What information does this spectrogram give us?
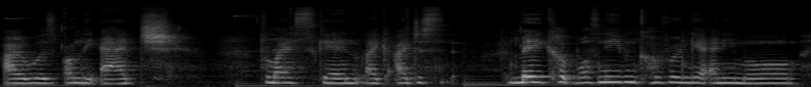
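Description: A young woman from England, croaky from a throat infection, chatting frankly and rambling with restarts as a beauty vlogger in her bedroom. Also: on the high side, level tone, moderate pace, a little mellow, faint music behind. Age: young adult. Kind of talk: casual chatty vlog. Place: bedroom, indoors. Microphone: camera in front, close framing.

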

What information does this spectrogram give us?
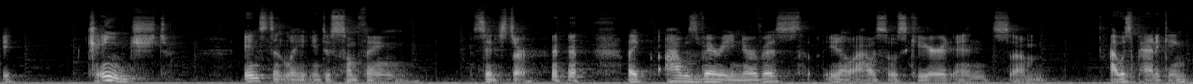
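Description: A man's voice: fairly low pitch, takes it slowly, gravelly, long pauses, soft background music. A man in his thirties from the Philippines earnestly telling a personal story to the camera from an office, rambling with restarts and fillers. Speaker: vlogger. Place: office room indoors.

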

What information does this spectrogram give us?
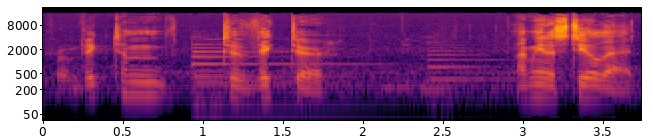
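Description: A man interviews and narrates for a documentary. His voice has a medium male pitch, and faint guitar music plays behind it. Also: a little slow.

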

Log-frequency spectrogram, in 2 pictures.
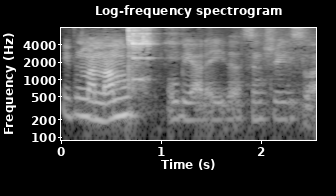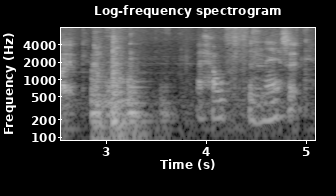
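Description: A woman's voice: mid-range voice, level tone, measured pace, creaky. Chatty young woman in a noisy kitchen. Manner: chatty, playful, self-mocking asides. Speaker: cooking vlog host. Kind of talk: casual cooking demo. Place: small home kitchen at night. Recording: noisy home kitchen recording. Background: loud clatter of pots, cutlery and dishes.

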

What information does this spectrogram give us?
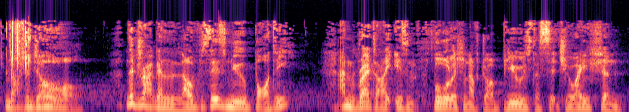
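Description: A man's voice: mid-range voice, animated, moderate pace, noisy background, pitched above the performer's own voice, natural voice. A man voicing a glib, cheerful cyborg pony scientist in an audiobook, breezy and matter-of-fact. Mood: amused, brisk. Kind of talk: audiobook character voice.

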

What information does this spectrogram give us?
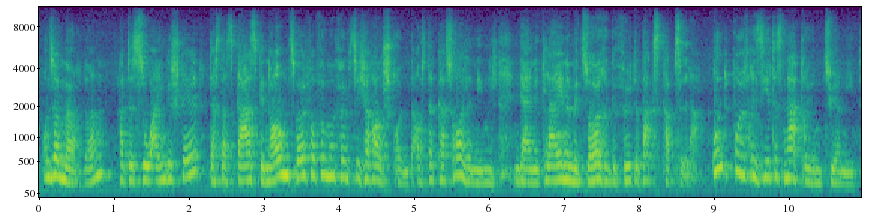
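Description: In a roomy crime radio play, an actress plays a shrewd elderly lady sleuth with a middle-pitched voice. She is unflappable and matter-of-fact, laying out each point precisely. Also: lightly acted.

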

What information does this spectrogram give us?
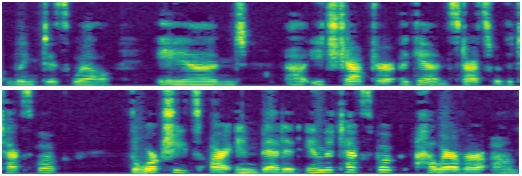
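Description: A woman instructor talking students through an online course site, measured and full of ums and uhs. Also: sits low, no room sound. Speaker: college instructor. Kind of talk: screen-recorded course site walkthrough.

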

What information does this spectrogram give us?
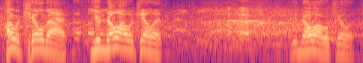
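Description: A woman who is a guest on a panel, brash and comic, dropping quick asides. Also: fairly high pitch. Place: large theater stage. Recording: noisy theater with crowd.

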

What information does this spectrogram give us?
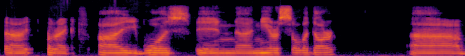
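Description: A low-voiced man speaks slowly and haltingly, stopping often for filler sounds as he answers interview questions. His voice comes through a dull, lo-fi video call from a small indoor room. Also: completely flat delivery, a bit bright, clean tone. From Canada. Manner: halting, many "uh" pauses, slight non-native grammar. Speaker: sniper interviewed as guest.

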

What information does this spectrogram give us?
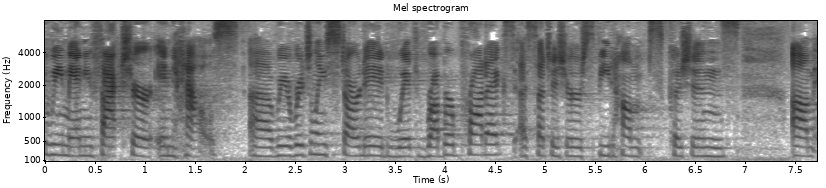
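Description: A young woman from Florida giving a vendor presentation at a community board meeting, speaking at a stand microphone with frequent fillers. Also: pushed and bright. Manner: clear, upbeat pitch with frequent um fillers. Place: meeting room, seated at a table.

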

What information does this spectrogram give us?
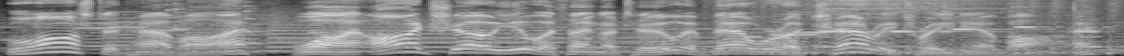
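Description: Pompous colonial gentleman, swooping pitch. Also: sing-song, a little slow. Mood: boastful. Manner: pompous, boastful. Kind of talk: cartoon game voice acting. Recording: music behind the voice.

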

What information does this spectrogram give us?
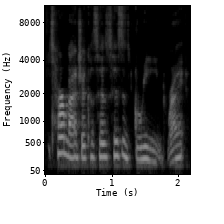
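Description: A woman's voice: fairly high pitch, normal speed, fairly bright tone, slightly rough. A woman giving casual reaction commentary as she watches.

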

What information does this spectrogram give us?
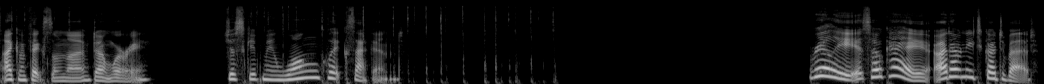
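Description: A woman playing a sweet, sleepy workaholic girlfriend in an ASMR audio roleplay, speaking softly and hesitantly with affection. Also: on the high side, big pitch swings, moderate pace, no room sound. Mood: flustered, reluctant.

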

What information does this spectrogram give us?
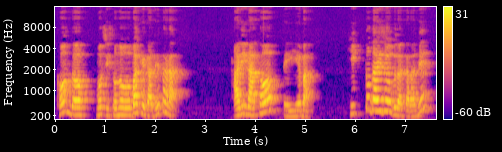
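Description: Caring storybook mother, acted by a woman, motherly and tender, higher voice, roomy sound. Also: animated, normal speed, dull audio, natural voice. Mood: gentle, explaining. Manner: motherly, gentle explaining.

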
